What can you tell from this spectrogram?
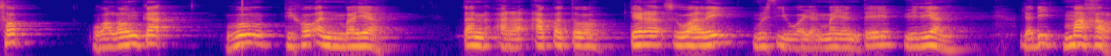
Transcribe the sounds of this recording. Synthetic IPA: sɔp̚ | walɔŋkaʔ | wut̪ihoʔanbaja | t̪anaɾaapat̪o | k̪eɾaʔsuwalemust̪iwajamajant̪ewilian | d͡ʒadimahal

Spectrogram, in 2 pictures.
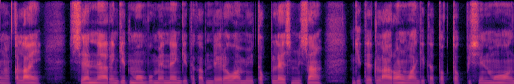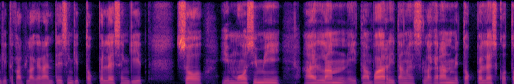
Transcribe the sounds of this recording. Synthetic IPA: ŋakalajse̞nːeaɾiŋɡitmombume̞ne̞ŋɡitːekapndeɾewamito̞k̚pele̞smisaŋɡitːetlaɾo̞nwaŋɡitato̞k̚to̞k̚pisinmoŋɡitekaplaɡeɾanteseŋɡitːo̞k̚pele̞seŋɡit̚so̞imo̞simiajlanitabaɾitaŋaslaɡeɾanmito̞k̚pele̞skoto

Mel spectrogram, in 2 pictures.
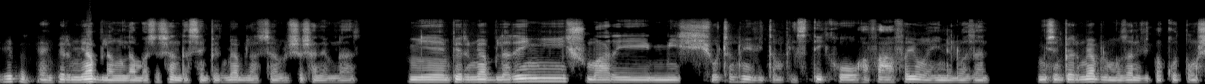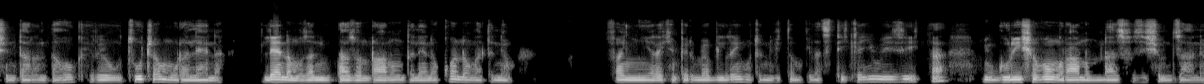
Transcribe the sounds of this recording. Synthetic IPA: vet̪akãmpeɾimiabilaŋilambaʃaʃand̪asãmpeɾimiabilansabiʃaʃanaminazi̥ | ɲiãmpeɾimiabiləɾeɲiʃumaɾimisoʈ͡ʂaniwevit̪amplast̪ikʲʰoɦafaɦafaiwŋaɦinaluazani̥ | misãmpeɾimiabiləmozanivit̪akot̪ɔ̃ʃint̪aɾant̪aɦokiɾewt͡suʈ͡ʂəmuɾʔalenə | lenəmozanimit̪azaniranuŋd̪alenəkuanoaŋat̪inew | faŋiɾajkʲãmpeɾimiabilaɾeɲoʈ͡ʂənivit̪amplast̪ikʲaiwizḭkʰamiɡuɾiʃavoŋiɾanaminazifazeʃumzana

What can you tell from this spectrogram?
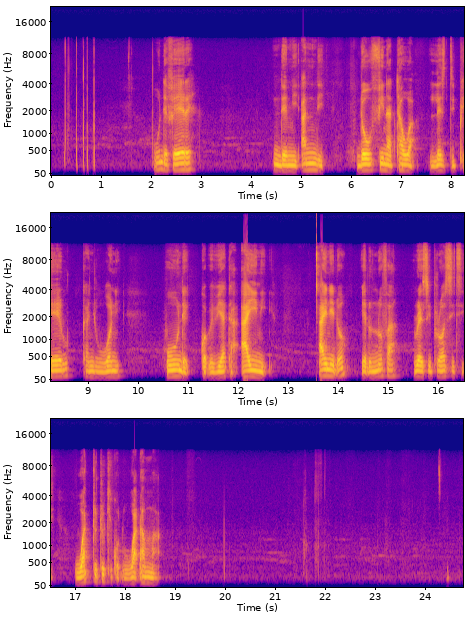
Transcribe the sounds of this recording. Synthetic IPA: huːndɛfɛːɾɛ | ndɛmiʔanːdi | dɔwfinatʰawa | lesdipʰeɾu | kaɲd͡ʒumwoni | huːndɛ | kɔɓɛvijatʰa̰ʔajni | ajniɗɔ | ʔɛɗɔːufa | ɾesipɾositʰi | watːutukikɔɗumwaɗamːa

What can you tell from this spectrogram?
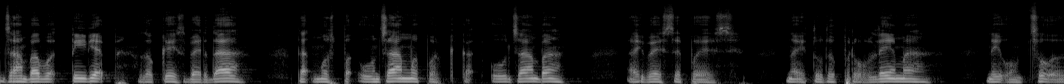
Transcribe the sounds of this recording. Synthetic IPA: nsambabat̪iɾjeplokesbeɾd̪a | d̪aʔt̪muspaunsamapoɾke̥kat̪unsamba | ajbesepwes | nejt̪ud̪upɾo̰blema | niunt͡su

